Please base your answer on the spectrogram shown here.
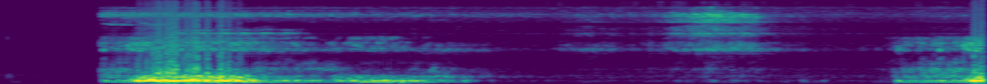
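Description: Soft, low rushing breath noise: a longer, louder breath in, a quieter breath out, then the next breath starting, with no added crackles or wheeze. Normal breath sounds.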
